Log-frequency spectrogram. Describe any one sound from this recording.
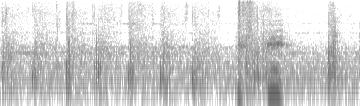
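Hands grip and knock against a wooden frame while climbing.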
